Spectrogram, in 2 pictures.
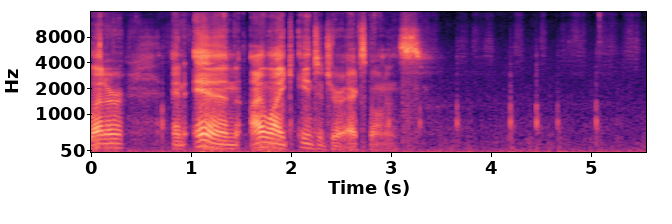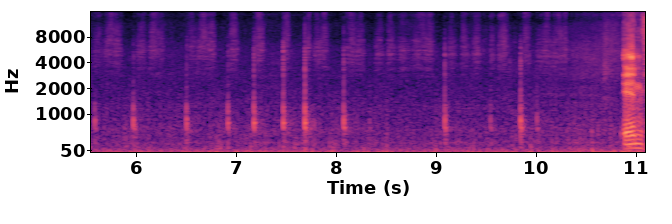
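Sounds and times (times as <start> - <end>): stylus tapping on tablet screen: 3.6 - 10.2.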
